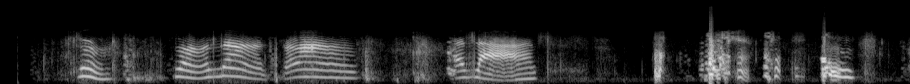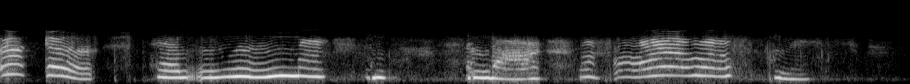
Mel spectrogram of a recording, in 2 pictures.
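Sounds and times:
baby talk: 0.8s - 3.7s, 4.5s - 5.4s, 7.0s - 13.0s, 13.8s - 17.3s.

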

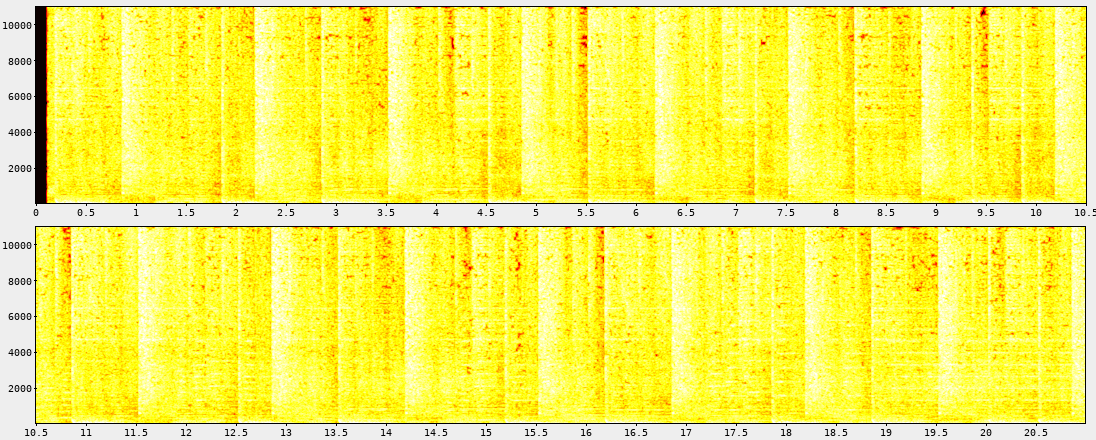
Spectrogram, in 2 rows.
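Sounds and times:
instrumental music: 0.1s - 20.9s.

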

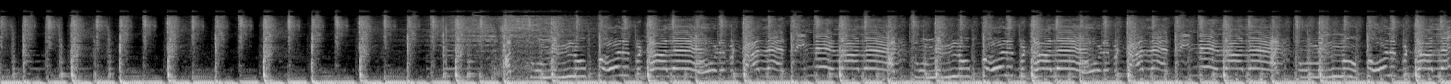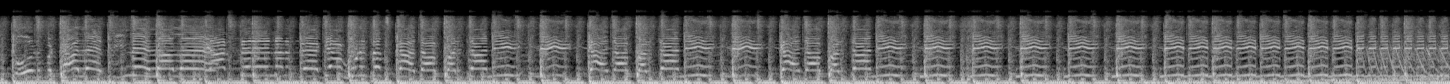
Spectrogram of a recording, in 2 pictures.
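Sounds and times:
Punjabi DJ mix: 0.0s - 29.0s.

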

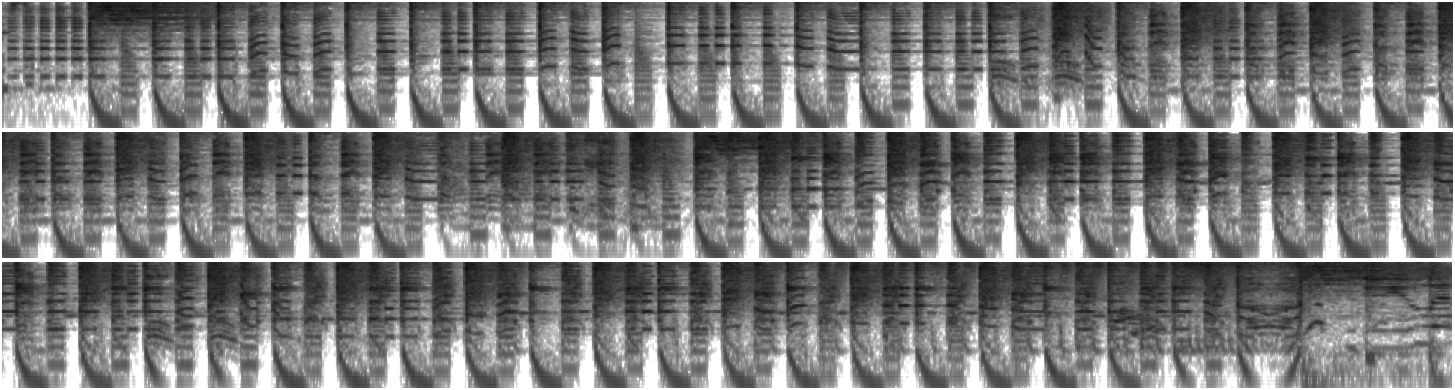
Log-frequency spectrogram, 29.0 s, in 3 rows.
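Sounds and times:
disco music mix: 0.0s - 29.0s.

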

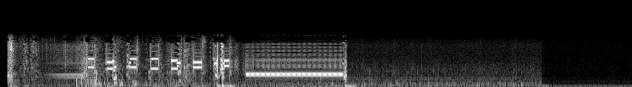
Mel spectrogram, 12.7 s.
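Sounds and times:
phone dialing: 1.3s - 7.0s.

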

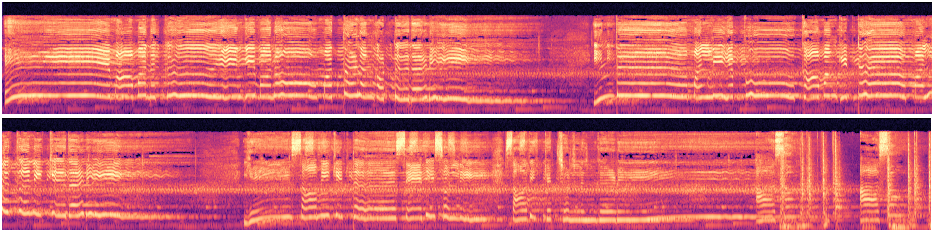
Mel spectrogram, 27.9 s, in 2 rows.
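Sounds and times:
Tamil gana song: 0.0s - 27.8s.

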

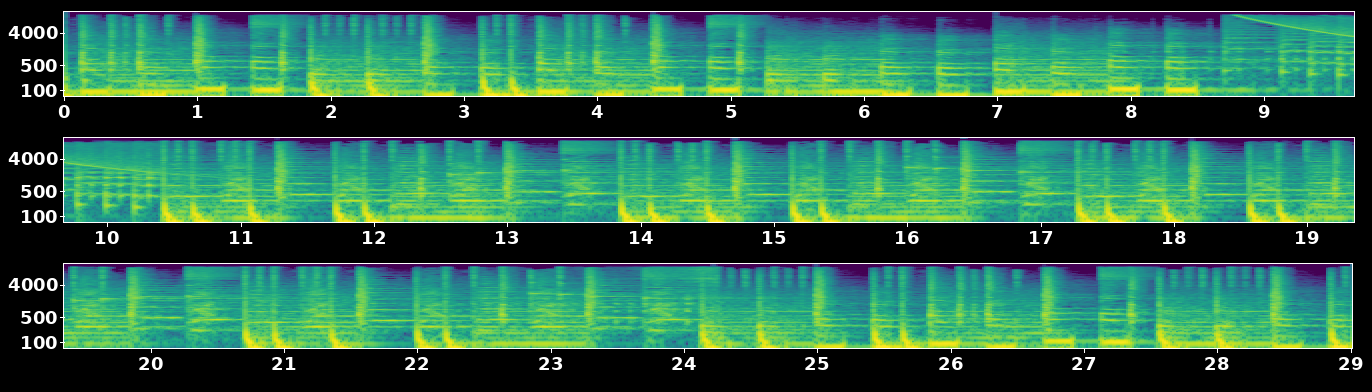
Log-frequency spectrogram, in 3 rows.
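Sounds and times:
gangsta beat: 0.0s - 5.6s, 7.0s - 29.0s.

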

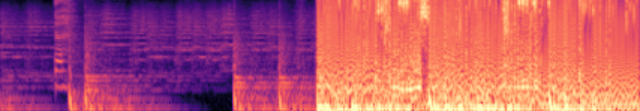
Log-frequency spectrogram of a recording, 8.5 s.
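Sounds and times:
loud distorted sad audio: 4.3s - 8.5s.

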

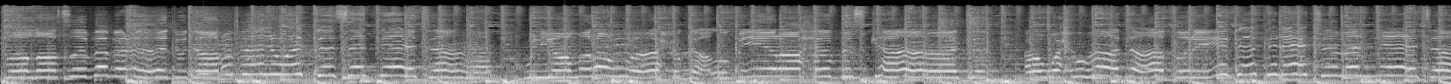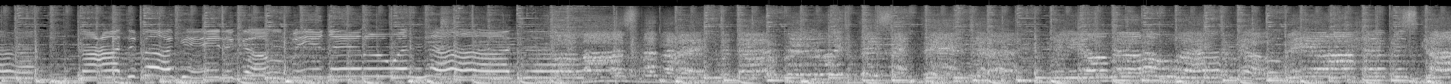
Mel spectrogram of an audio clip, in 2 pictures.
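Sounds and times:
sad Arabic song: 0.0s - 29.0s.

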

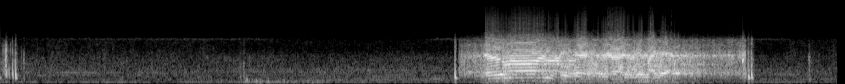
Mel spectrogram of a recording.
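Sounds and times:
police walkie-talkie radio chatter: 4.5s - 7.6s.

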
